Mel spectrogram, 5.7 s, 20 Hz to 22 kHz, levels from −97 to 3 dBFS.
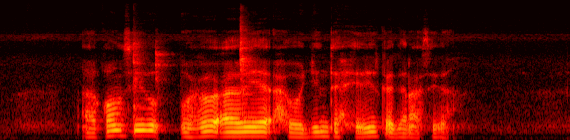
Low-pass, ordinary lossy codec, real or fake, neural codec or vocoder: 19.8 kHz; Opus, 64 kbps; real; none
